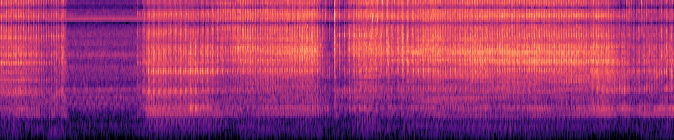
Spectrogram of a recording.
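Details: Hollowing a walnut burr bowl on the lathe, taking off high spots: rapid uneven tapping about four times a second through the cutting hiss as the tool bounces, showing high spots still remain.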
